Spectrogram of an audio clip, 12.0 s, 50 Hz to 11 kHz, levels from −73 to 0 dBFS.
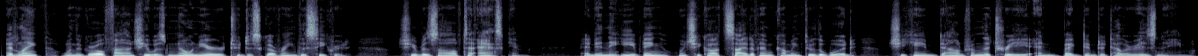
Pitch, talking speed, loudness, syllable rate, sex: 105 Hz, 235 wpm, -20 LUFS, 5.5 syllables/s, male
